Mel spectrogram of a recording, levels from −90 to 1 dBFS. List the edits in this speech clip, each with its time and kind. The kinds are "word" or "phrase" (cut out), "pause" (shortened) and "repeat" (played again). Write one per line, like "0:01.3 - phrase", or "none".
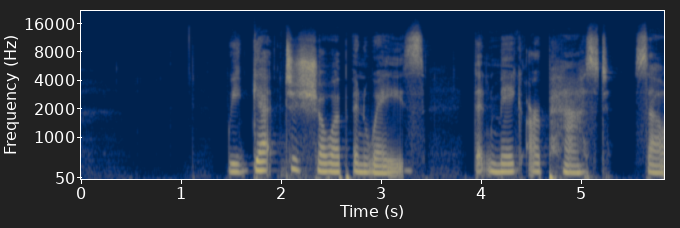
none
